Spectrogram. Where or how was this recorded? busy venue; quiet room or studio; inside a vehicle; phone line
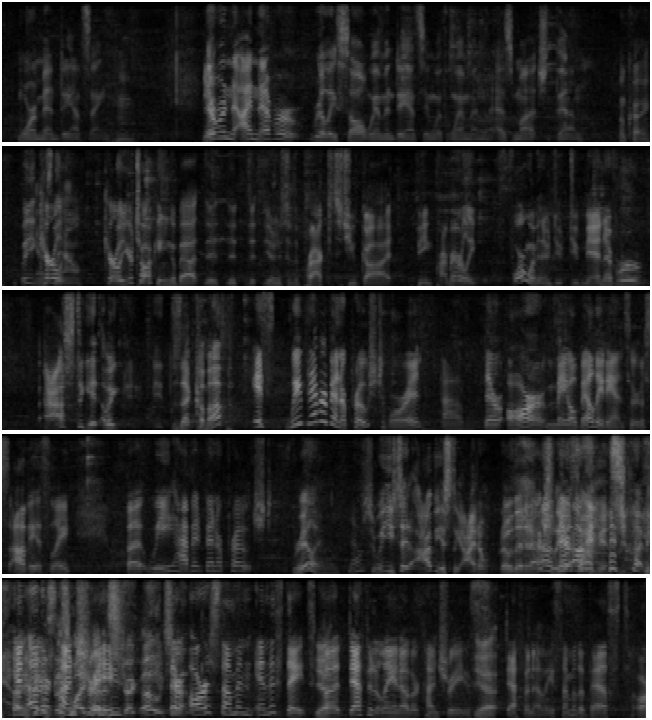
busy venue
